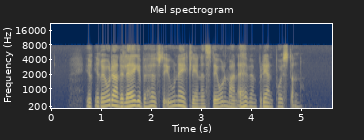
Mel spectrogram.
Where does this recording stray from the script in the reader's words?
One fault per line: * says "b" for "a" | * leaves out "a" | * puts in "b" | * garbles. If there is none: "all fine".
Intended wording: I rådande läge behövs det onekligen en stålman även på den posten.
* puts in "I"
